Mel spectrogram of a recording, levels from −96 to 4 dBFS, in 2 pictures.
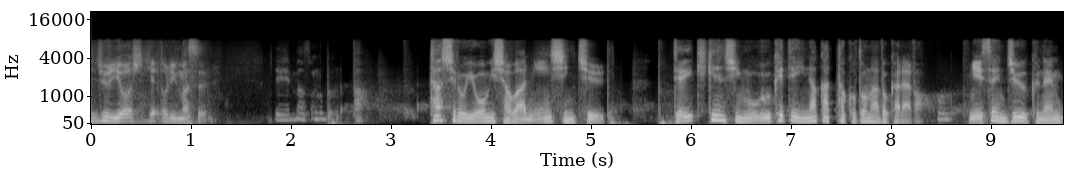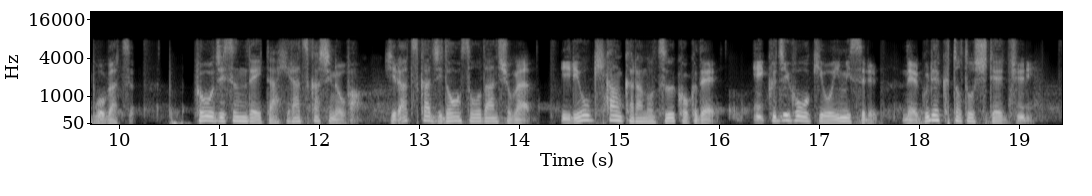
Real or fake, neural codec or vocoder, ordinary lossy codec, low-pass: fake; codec, 16 kHz, 1 kbps, X-Codec, HuBERT features, trained on LibriSpeech; none; none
